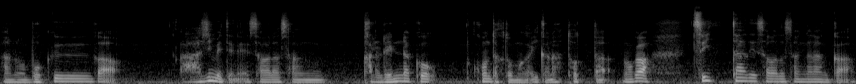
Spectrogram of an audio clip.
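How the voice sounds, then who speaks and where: With ordinary pitch variation and a moderate pace, this voice comes across as somewhat breathy. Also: man, medium pitch for a man. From Kanto, Japan (Saitama/Tokyo). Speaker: podcaster. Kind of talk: casual monologue. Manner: halting, many fillers.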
